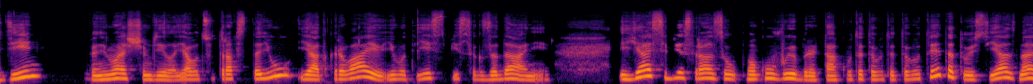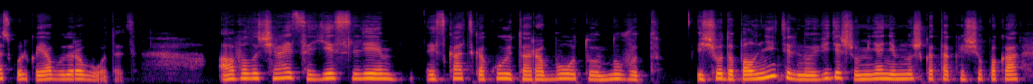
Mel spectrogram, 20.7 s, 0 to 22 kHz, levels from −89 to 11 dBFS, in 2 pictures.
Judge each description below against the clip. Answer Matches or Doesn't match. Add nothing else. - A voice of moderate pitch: Matches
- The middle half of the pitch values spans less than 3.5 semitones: Matches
